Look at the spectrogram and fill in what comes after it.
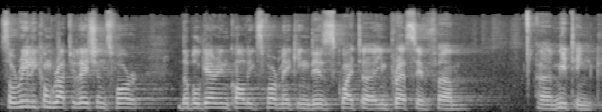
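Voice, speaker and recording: With audible room echo and noticeable background noise, a man speaks at a moderate pace in a fairly high pitch, with monotone, flat intonation and very even loudness. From Portugal. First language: Portuguese. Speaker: head of a financial regulator. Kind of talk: conference speech. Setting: conference hall with audience. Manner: formal.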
